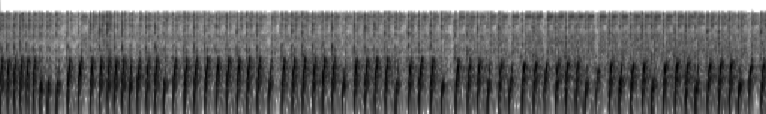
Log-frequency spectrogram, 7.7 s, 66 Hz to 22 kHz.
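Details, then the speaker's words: 1985 Honda ATC 200X junkyard three-wheeler single-cylinder on cold start with a new 4-pin DC CDI, run until out of fuel: steady even thump about three beats a second, no valve, timing chain or bottom-end noise; normal idle. "Sounds good, no valve noise, no timing chain noise, no pump bumps in the bottom."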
